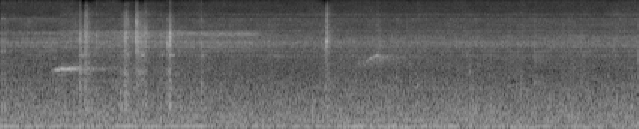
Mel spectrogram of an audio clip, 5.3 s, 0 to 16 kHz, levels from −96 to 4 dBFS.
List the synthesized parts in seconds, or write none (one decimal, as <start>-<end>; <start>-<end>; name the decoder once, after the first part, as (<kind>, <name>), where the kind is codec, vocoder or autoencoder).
0.5-5.3 (autoencoder, DAC-VAE)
